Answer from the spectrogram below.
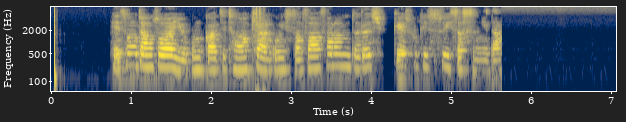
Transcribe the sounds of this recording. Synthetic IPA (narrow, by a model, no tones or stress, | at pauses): pe̞sʰoŋd͡ʑaŋsʰowajuɡɯmk͈ad͡ʑit͡ɕʌŋwakʰiaɭɡois͈ʌsʰʌsʰaɾamdɯɾɯɭɕʰi̥p̚k͈e̞sʰoɡiɭs͈uis͈ʌs͈ɯmɲida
